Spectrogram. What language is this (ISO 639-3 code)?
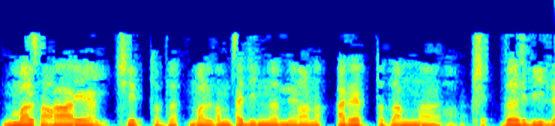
mal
